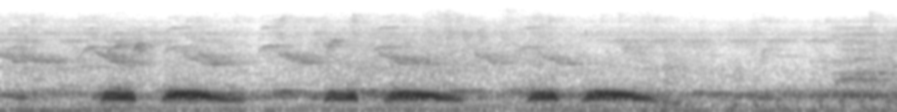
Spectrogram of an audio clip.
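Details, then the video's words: Dove heard during a bird-trapping outing: low, mellow cooing in pairs of notes, a short coo followed by a longer, falling one, repeated three times over a faint, low rumble. "Sound of dove"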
